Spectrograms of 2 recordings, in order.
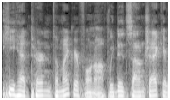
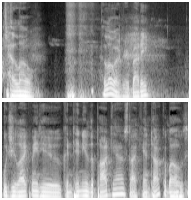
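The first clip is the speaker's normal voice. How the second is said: put-on robot voice. Speaker jokes a robot replaced absent co-host Dean Berg, Dean robot voice. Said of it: "I had to get a Dean robot".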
